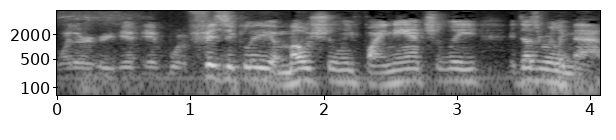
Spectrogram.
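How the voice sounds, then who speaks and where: Speaking at a very fast pace in a New York accent, a man with a fairly high pitch and ordinary pitch variation is heard over noticeable background noise. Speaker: fitness coach and motivational speaker. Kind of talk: interview. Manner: animated.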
